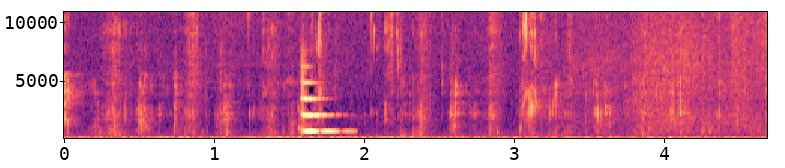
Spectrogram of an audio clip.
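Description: Close-up chewing of a mouthful of birria taco with small irregular crunches. A short electronic beep sounds about a second and a half in.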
